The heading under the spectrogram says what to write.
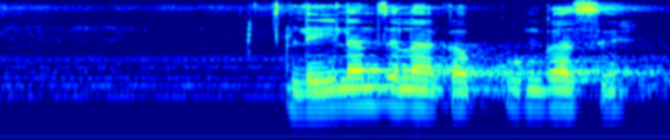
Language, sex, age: Tsonga, male, 26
